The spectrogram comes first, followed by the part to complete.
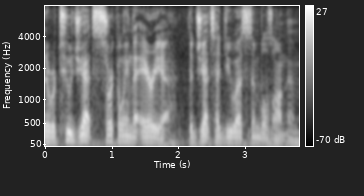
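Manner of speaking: plain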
